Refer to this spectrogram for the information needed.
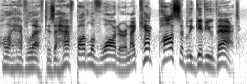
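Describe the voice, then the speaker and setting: A man's voice: on the high side, expressive, fast talker, bright, forceful tone, slight background noise. A man playing a harried young inventor in a video game, dramatic and put-upon but kind-hearted, with an exasperated manner. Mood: exasperated, pleading. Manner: exasperated, theatrical, sighing. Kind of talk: animated video game character acting.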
